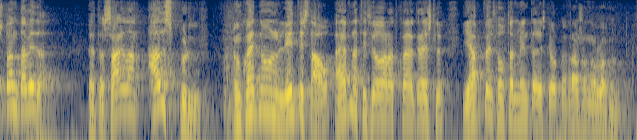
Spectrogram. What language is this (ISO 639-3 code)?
isl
